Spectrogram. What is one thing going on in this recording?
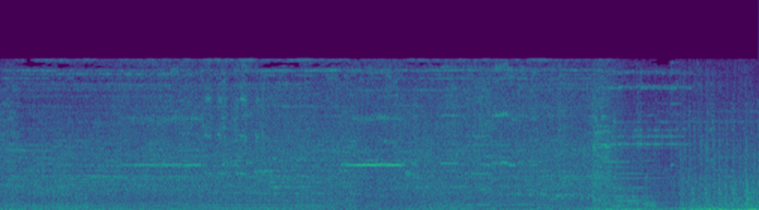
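A power tool grinds against metal with a harsh, whirring screech.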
